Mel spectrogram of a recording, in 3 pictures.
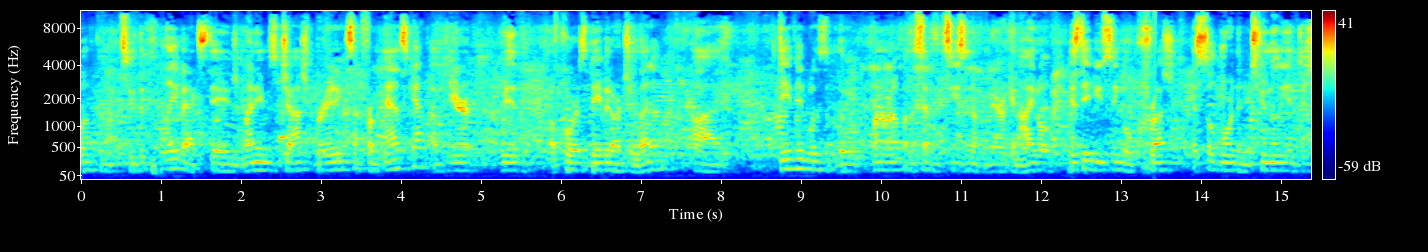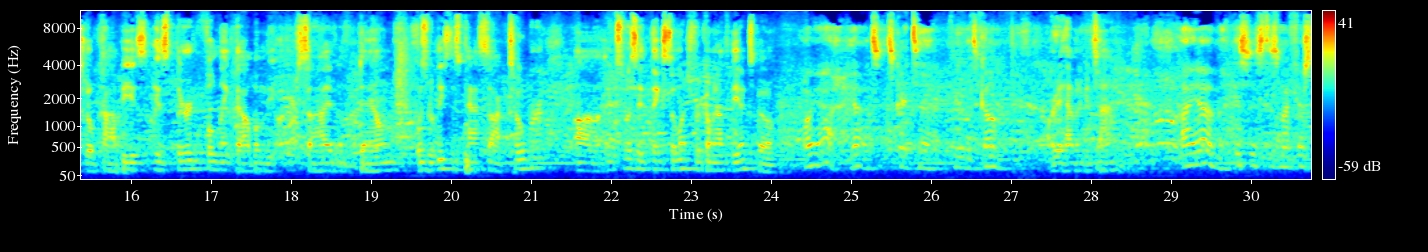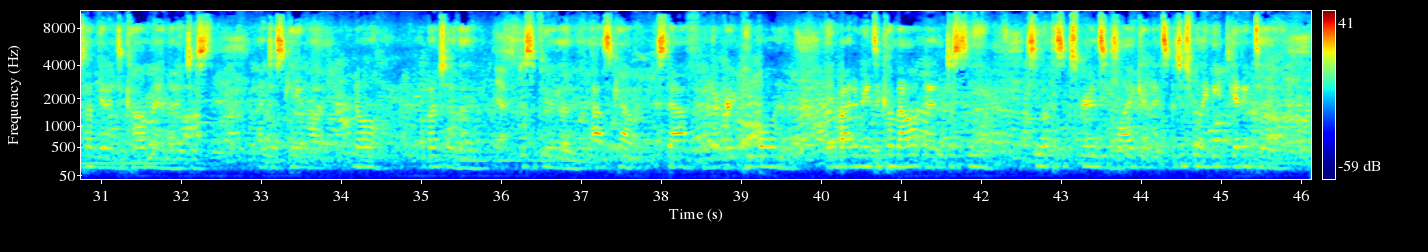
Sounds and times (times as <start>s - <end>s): Speech: 0.0s - 46.1s.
